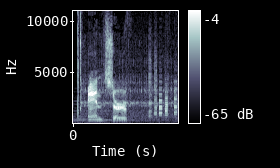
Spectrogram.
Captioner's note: robot speaking-And serve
